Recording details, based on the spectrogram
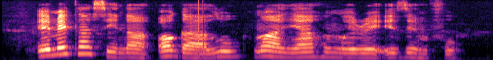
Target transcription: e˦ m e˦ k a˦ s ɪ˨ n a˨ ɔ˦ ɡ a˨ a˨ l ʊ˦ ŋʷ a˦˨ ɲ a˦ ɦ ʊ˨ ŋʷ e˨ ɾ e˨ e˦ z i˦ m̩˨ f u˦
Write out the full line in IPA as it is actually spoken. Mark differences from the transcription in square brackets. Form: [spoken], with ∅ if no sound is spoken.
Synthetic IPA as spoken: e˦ m e˦ k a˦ s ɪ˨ n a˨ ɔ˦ ɡ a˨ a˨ l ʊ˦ ŋʷ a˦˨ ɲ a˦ ɦ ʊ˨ ŋʷ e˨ ɾ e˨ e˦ z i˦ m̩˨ f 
